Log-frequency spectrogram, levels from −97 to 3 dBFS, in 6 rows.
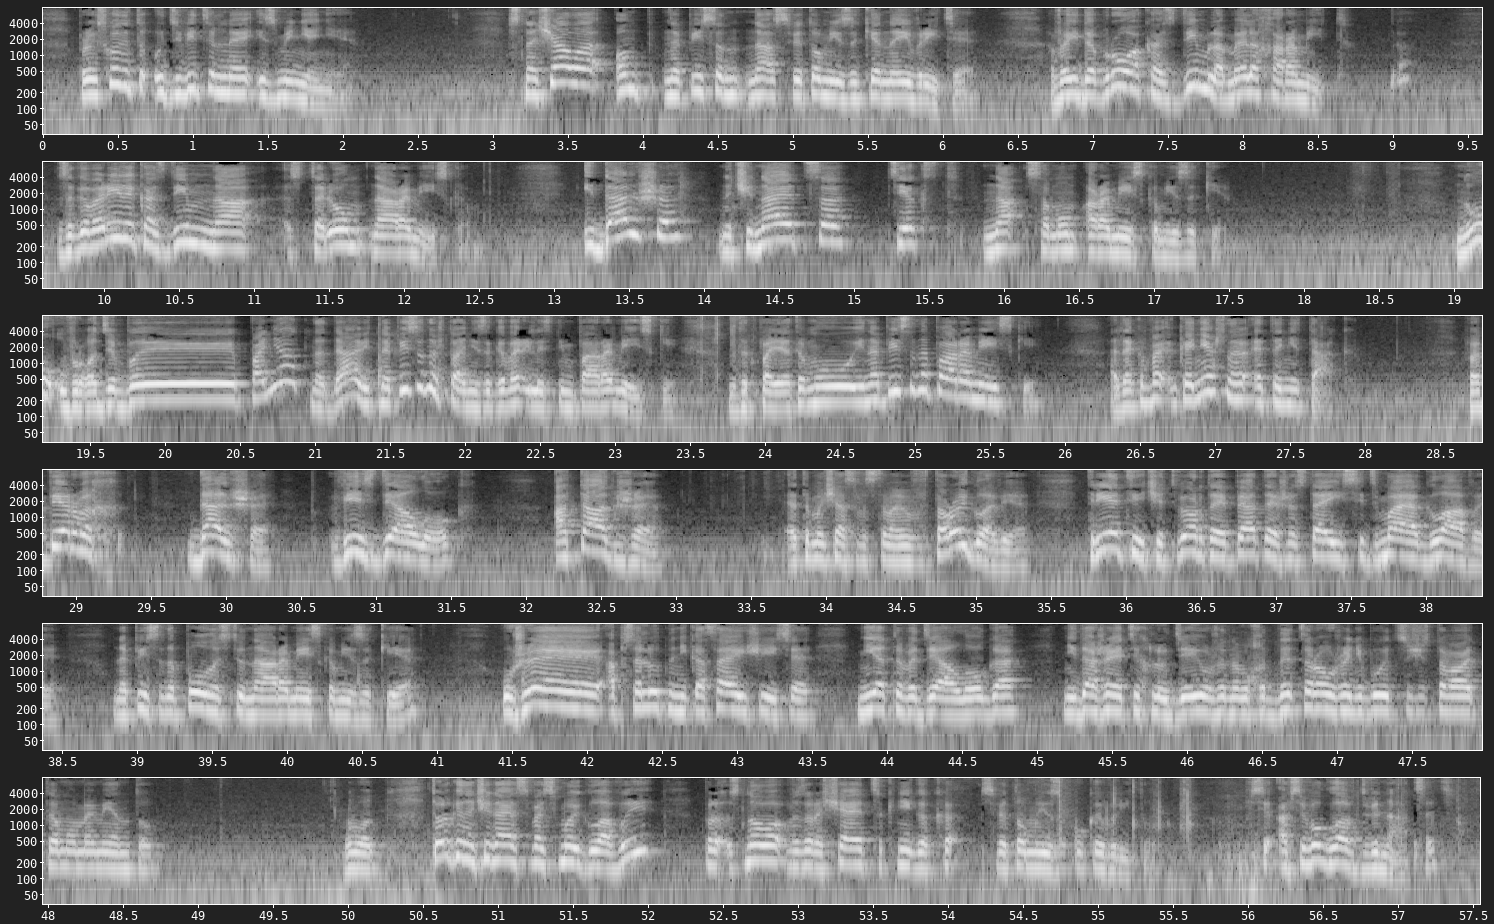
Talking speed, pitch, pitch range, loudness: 125 wpm, 170 Hz, 140-195 Hz, -13 LUFS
